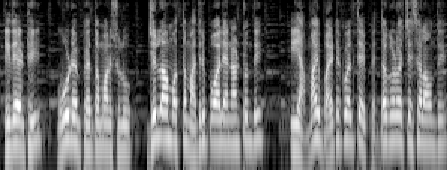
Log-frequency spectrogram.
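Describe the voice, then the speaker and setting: A sly, worried householder in a cartoon story, voiced by a man. He talks fast in a raised voice, pleading and coaxing. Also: a little high, faint music behind, lightly acted.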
